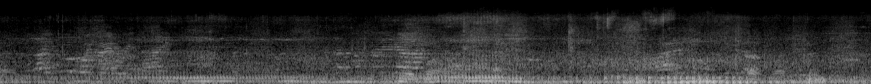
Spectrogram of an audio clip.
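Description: A motorcycle engine rumbles as it rides past close by.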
